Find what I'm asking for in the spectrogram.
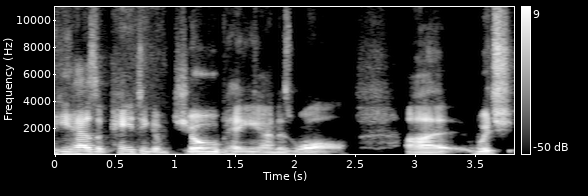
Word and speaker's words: Job: J-O-B, it's spelled Job, but it's pronounced Job.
